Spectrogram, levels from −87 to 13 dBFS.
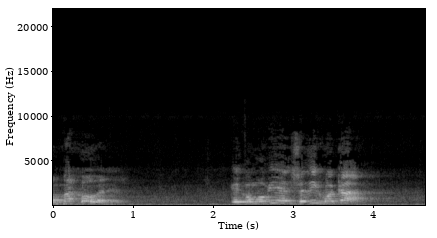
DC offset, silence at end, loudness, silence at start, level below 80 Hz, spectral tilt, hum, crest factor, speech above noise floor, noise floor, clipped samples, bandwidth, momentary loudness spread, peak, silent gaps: under 0.1%; 0.05 s; -21 LUFS; 0 s; -46 dBFS; -5 dB/octave; none; 18 dB; 24 dB; -45 dBFS; under 0.1%; 8 kHz; 16 LU; -6 dBFS; none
